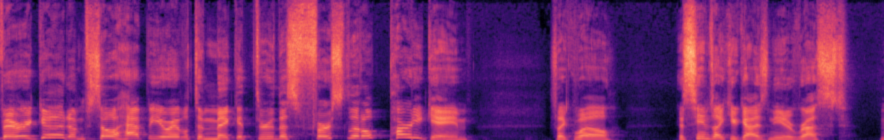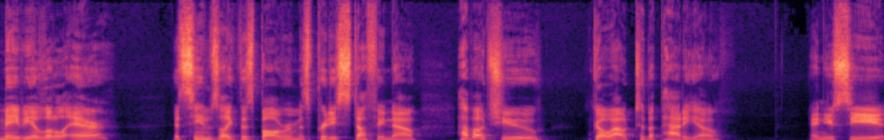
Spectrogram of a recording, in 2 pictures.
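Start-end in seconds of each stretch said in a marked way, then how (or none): 0.0-16.1 put-on very high-pitched small child voice. A voice echoes through the room to the party holding the skull: Lilith's childish voice. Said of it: "you hear a like childish voice echo through the room".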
